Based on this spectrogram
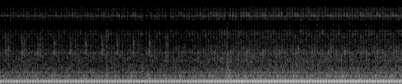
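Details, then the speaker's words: BMW E92 335i after valve cover gasket, spark plug and coil pack replacement: smooth even idle with steady beat, no shaking, misfires or leaks; engine idling cleanly. "it's not uh uh shaking or anything like that we don't got any misfires we don't got any leaks so far everything looks good"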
